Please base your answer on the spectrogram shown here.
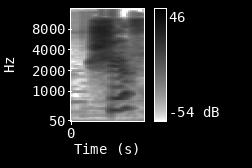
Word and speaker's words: chef: CH এর sound এখানে কারণ শেফ ওয়ার্ডটা ফ্রেঞ্চ থেকে এসেছে ইংরেজি ভাষায়। শেফ।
